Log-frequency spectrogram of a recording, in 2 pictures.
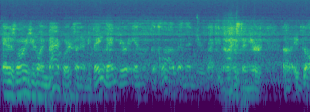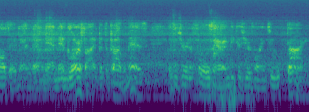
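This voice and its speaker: An American man preaching on shortwave radio in a blunt, confrontational, profane rant, halting and repeating himself. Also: fairly low pitch. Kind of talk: unscripted ranting sermon. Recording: noisy muffled shortwave radio broadcast.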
